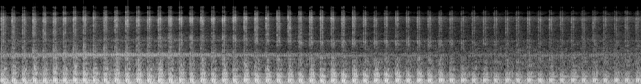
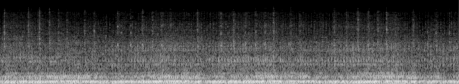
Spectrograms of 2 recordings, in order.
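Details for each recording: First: Hot rod engine after fixing the cam sensor and setting cam sync, running on all four: crisp, evenly spaced exhaust pulse about three beats a second, no misses; clean, healthy idle. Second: put your finger right here [Music] feel it yep your egr ports open that clicking sound this new manifold must not have a block for it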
